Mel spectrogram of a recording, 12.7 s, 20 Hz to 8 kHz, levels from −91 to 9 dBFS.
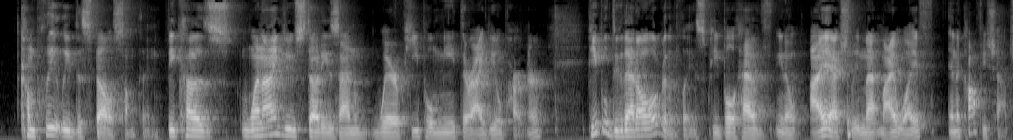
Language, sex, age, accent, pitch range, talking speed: English, male, 30-49, American, 95-125 Hz, 165 wpm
